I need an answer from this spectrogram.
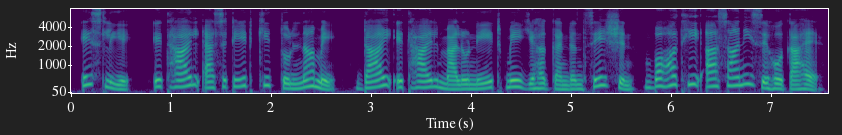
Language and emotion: Hindi, neutral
